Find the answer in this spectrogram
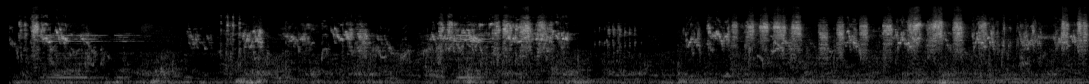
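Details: Pet lovebirds kept and bred at home, a flock giving bursts of shrill, harsh chirping and chattering, high and dense, in repeated clusters separated by brief quieter pauses.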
